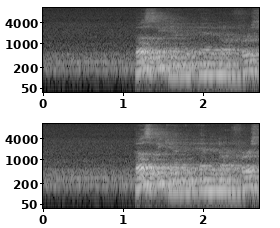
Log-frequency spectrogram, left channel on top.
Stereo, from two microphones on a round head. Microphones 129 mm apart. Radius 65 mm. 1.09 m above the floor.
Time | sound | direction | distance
1.1 | a man speaking | 45° right (ahead or behind) | 5 m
